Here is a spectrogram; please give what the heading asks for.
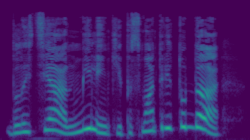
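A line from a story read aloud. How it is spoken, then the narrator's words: Desperate scream. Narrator (Russian): закричала в отчаянии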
